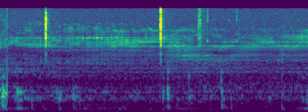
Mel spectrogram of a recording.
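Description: Underwater ambience on a dive: scattered sharp clicks, several a second apart, over a faint steady hiss, with a louder rush ending right at the start.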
